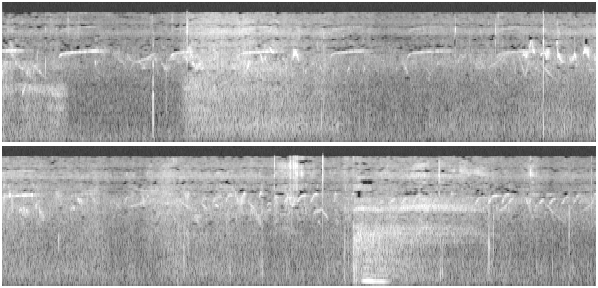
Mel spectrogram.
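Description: Small birds chirping, one repeating a short high call over and over about once or twice a second, over a faint outdoor hiss. A brief low sound about nine and a half seconds in is the loudest moment.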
